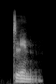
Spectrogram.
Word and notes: tin: Indian

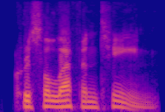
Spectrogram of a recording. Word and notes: chryselephantine: American English

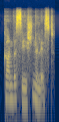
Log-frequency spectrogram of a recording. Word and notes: conversationalist: Indian

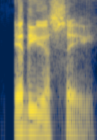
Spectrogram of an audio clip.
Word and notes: idiocy: American English

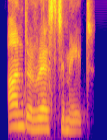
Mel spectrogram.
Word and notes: underestimate: Indian

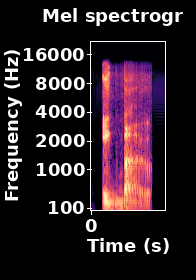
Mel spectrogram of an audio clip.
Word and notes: Igbo: British English

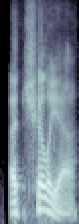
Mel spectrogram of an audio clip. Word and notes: achillea: American English

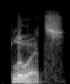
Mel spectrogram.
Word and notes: blewits: American English

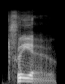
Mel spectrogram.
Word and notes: trio: British English

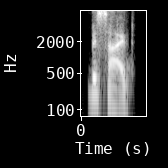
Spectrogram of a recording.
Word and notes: beside: Indian

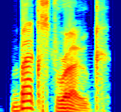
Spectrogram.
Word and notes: backstroke: British English

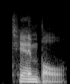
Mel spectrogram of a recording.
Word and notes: timbal: American English

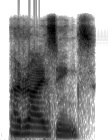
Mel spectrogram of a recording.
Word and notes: arisings: Indian

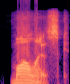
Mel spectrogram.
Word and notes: mollusc: American English

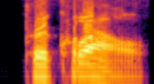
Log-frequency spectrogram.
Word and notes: prequel: American English

